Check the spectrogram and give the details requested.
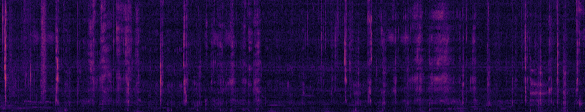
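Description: A man chewing and biting steamed turtle meat, with irregular wet mouth clicks and crunches, over a steady low hum.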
